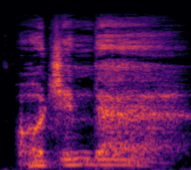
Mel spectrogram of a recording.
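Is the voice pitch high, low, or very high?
low. It is said at a lower pitch.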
